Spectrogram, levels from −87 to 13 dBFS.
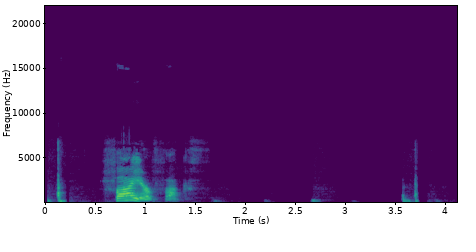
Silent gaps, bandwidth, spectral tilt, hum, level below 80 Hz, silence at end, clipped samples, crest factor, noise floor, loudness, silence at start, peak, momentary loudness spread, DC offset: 2.49-2.65 s, 3.29-3.56 s; 7.2 kHz; -6 dB/octave; none; -72 dBFS; 0.5 s; under 0.1%; 20 dB; -76 dBFS; -16 LUFS; 0.1 s; -2 dBFS; 18 LU; under 0.1%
